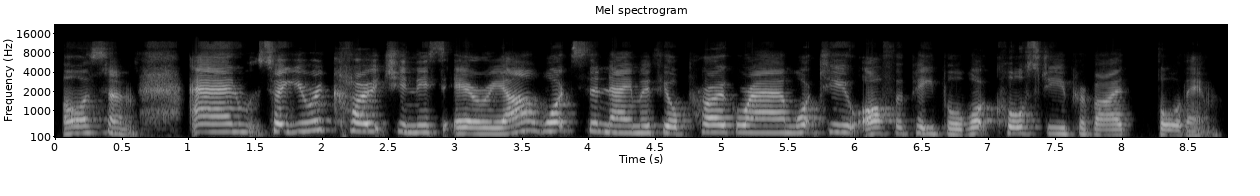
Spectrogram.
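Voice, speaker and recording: A woman's voice: a little high, measured pace, fairly bright tone. A woman hosting a video call interview, asking friendly, upbeat questions. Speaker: host. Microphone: video call webcam.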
